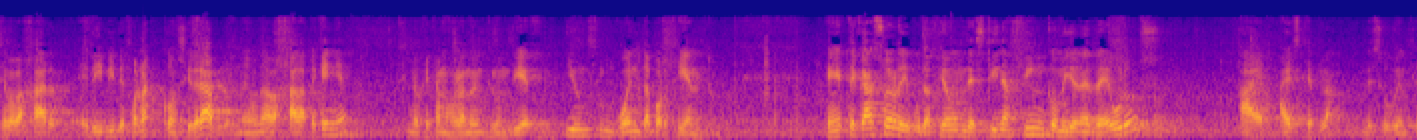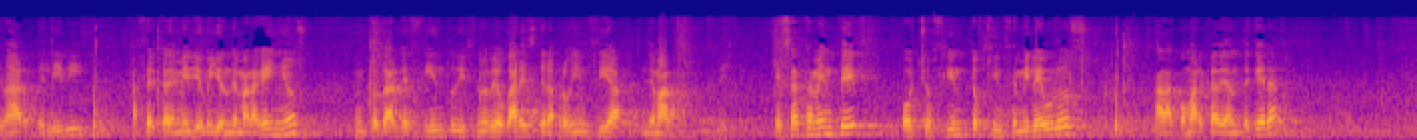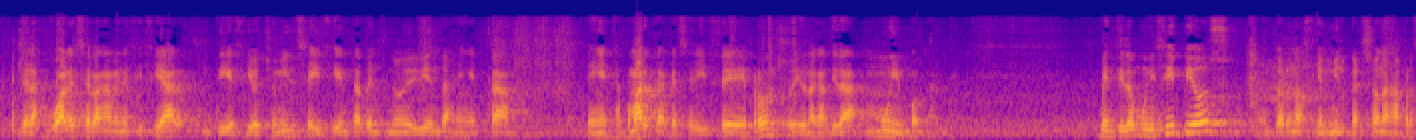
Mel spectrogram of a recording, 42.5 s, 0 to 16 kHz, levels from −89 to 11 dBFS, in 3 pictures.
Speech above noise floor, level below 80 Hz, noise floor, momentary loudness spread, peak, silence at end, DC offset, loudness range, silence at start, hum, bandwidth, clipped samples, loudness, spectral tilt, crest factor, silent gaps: 20 dB; -56 dBFS; -36 dBFS; 20 LU; 0 dBFS; 0 s; under 0.1%; 4 LU; 0 s; none; 10 kHz; under 0.1%; -17 LUFS; -6 dB/octave; 18 dB; none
